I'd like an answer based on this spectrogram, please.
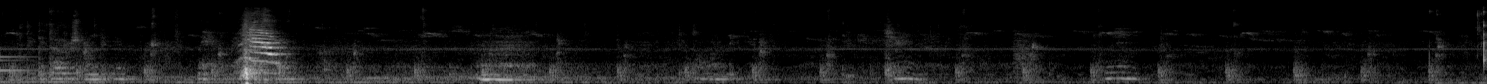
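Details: Street cat being bathed for the first time, washed gently by its carer: one loud, wavering meow early on, followed by long stretches of faint, scattered soft sounds and quiet handling noise.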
